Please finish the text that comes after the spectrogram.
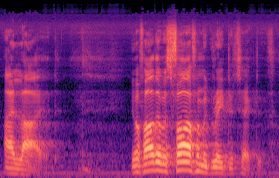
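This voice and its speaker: A man's voice: mid-range voice, big pitch swings, moderate pace, lightly acted. A man playing a brilliant, coolly analytical detective with a formal, precise manner in a live radio drama. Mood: coolly deductive. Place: small improv theatre stage.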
